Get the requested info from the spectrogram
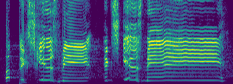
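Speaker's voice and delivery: mock polite. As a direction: feign offended politeness.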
